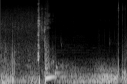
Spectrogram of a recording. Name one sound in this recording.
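Water bubbles and churns underwater.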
